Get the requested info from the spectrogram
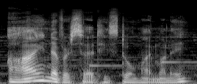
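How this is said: The stress falls on the word I. Someone else said it, but not me. "we'll put the emphasis on the I"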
